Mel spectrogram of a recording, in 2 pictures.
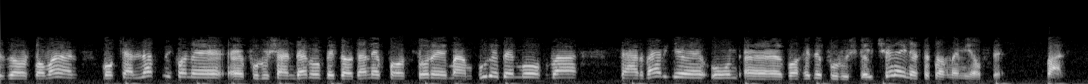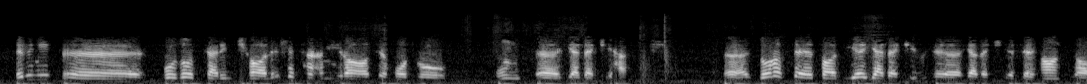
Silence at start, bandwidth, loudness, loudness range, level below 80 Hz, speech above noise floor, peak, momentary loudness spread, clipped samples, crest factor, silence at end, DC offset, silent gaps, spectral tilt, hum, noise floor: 0 s; 9.4 kHz; -17 LUFS; 4 LU; -52 dBFS; 38 dB; 0 dBFS; 9 LU; under 0.1%; 18 dB; 0 s; under 0.1%; none; -5.5 dB/octave; none; -55 dBFS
